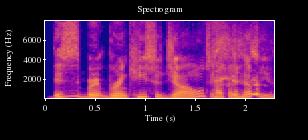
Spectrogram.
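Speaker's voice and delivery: mock the polished call center greeting.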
